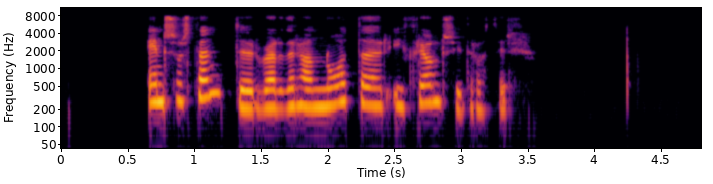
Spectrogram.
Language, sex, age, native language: Icelandic, female, 20-29, Icelandic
